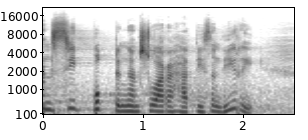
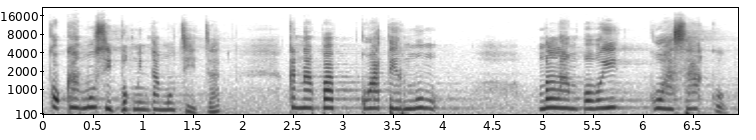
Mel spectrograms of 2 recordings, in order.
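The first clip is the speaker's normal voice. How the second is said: higher-pitched retold divine reproach; voice of God; 7 semitones higher than usual. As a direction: voice God questioning a worrier, pitched up. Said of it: "handphone saya yang tidak punya channel kepada Allah". (menirukan teguran Tuhan dengan nada lebih tinggi)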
